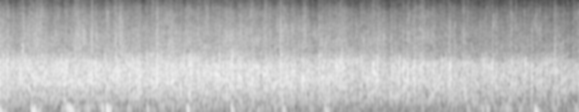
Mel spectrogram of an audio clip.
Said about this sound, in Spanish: Gloria a Dios. Un aplauso al Señor, hermanos.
